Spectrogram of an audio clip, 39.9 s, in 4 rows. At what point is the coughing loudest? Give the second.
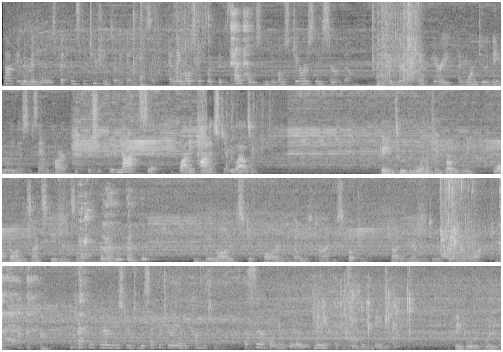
22 s.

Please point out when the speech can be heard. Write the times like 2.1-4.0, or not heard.
0.0-15.1, 17.5-21.8, 23.8-30.2, 31.2-37.8, 38.7-39.8.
